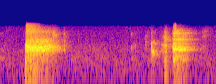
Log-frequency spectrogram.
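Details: Pet Corgi dog indoors demanding belly rubs: one loud harsh bark with a long ringing tail, then after a pause a cluster of shorter grumbling yips and another bark.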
